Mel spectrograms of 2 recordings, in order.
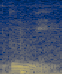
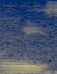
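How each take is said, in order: First: The name ends on a plain vowel sound. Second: The name ends with a buzzing z sound. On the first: The speaker calls it right. "It's Louis" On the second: The speaker calls it wrong. "it's not Louise. It's not a girl's name"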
